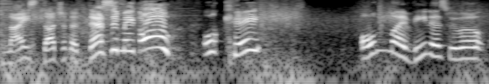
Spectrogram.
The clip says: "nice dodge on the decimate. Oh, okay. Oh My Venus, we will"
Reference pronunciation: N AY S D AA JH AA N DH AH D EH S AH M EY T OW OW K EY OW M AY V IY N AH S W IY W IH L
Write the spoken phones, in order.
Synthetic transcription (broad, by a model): N AY S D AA CH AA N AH D EH S AH M EY T OW OW K EY OW M AY V IY N AH S W IY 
